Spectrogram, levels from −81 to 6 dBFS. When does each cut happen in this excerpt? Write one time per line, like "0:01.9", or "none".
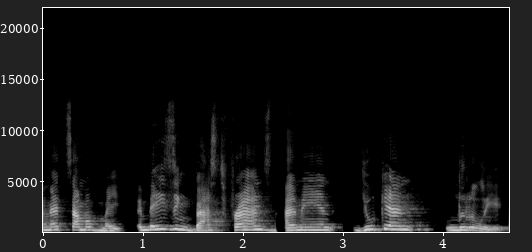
0:00.9
0:02.3
0:03.0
